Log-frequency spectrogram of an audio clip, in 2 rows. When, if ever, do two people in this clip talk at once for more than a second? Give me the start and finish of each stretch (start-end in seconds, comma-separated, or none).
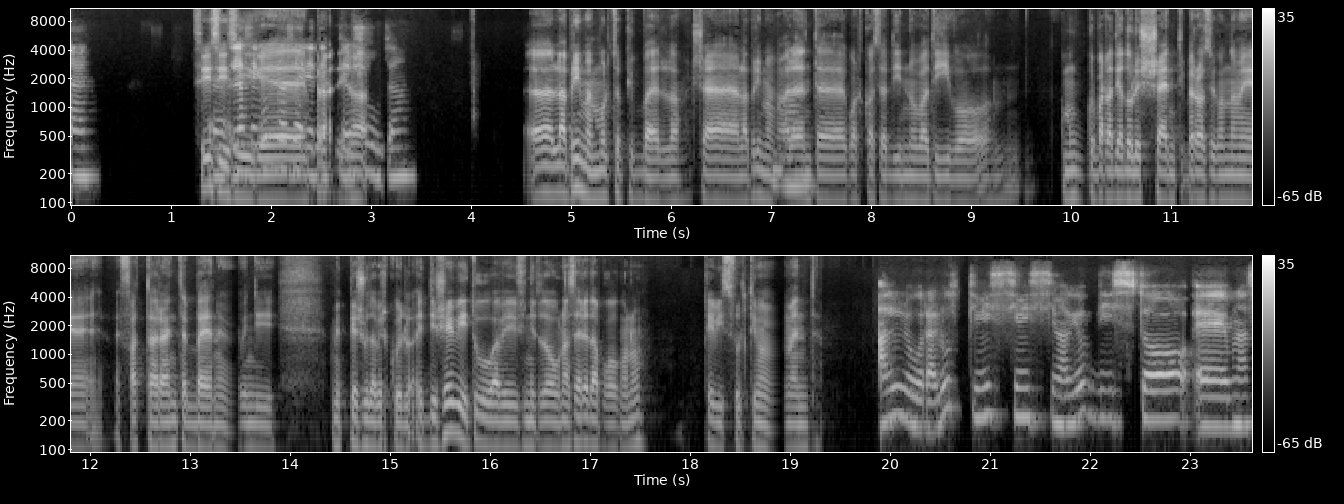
1.4-3.0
